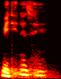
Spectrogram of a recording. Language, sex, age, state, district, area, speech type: Bodo, male, 45-60, Assam, Baksa, rural, spontaneous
